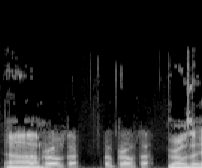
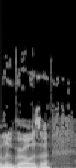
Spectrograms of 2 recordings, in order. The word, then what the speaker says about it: Lou Groza: I thought at least Will Reichard would get the Lou Garza Award or however you pronounce it. – Lou Groza. – Yeah, sorry. Lou Groza.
